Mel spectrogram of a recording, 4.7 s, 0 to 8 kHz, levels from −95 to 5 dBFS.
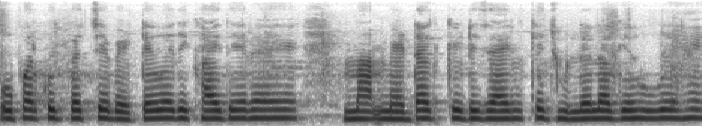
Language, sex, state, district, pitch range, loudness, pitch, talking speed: Hindi, female, Chhattisgarh, Korba, 185-195 Hz, -15 LUFS, 190 Hz, 220 wpm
